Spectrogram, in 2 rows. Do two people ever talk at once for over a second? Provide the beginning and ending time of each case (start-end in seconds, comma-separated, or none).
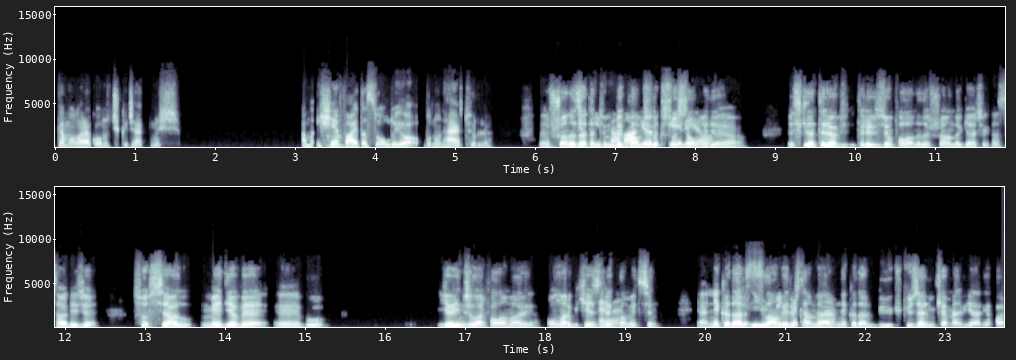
6.5-8.3, 20.4-21.8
